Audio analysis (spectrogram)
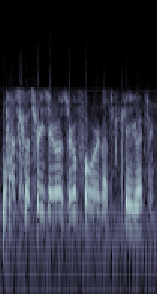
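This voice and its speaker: A man's voice: medium pitch, fast talker, lo-fi sound. A man giving clipped traffic and wind advisories as a flight service radio operator over aviation radio. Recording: band-limited radio with faint noise.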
